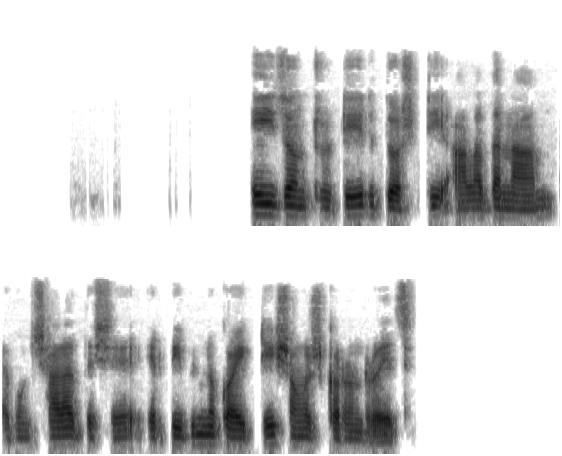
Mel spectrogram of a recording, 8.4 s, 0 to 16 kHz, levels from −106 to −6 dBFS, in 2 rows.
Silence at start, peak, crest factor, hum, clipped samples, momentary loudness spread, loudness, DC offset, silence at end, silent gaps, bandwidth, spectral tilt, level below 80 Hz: 1.9 s; -2 dBFS; 20 dB; none; under 0.1%; 8 LU; -21 LUFS; under 0.1%; 1.1 s; 3.15-3.19 s; 7.6 kHz; -5 dB/octave; -64 dBFS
